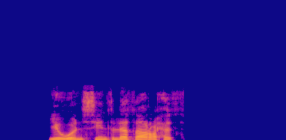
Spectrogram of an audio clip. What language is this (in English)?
Kabyle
